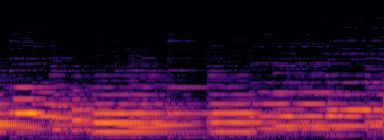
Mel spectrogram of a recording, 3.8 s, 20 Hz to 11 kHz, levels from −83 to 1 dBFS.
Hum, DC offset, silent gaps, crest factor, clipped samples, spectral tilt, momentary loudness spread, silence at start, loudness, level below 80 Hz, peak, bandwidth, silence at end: none; under 0.1%; none; 14 dB; under 0.1%; -9 dB/octave; 8 LU; 0 s; -29 LUFS; -74 dBFS; -14 dBFS; 5.8 kHz; 0 s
